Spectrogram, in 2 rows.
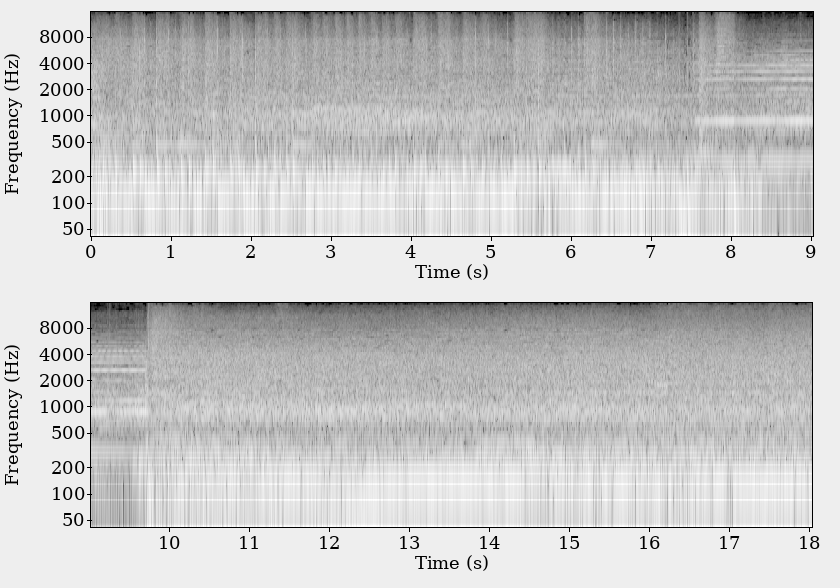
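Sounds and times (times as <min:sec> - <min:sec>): bass line: 0:00.0 - 0:01.1, 0:09.7 - 0:18.0
distorted electric guitars: 0:00.0 - 0:18.0
live rock band playing: 0:00.0 - 0:18.0.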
